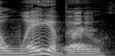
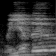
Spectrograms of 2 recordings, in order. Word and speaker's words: weeaboo: i was like a wayaboo just like a weibo and i was like you mean a weeaboo or a weave i was like bro you don't even know how to pronounce that and then like it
